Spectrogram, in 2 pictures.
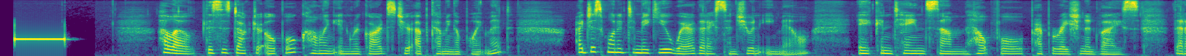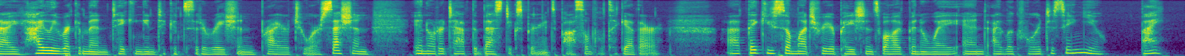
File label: Voicemail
